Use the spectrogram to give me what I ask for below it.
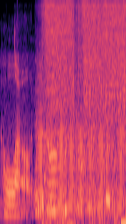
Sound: static crackles

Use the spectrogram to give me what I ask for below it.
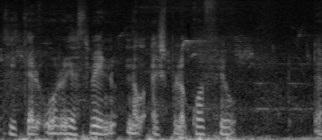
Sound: speaking local language

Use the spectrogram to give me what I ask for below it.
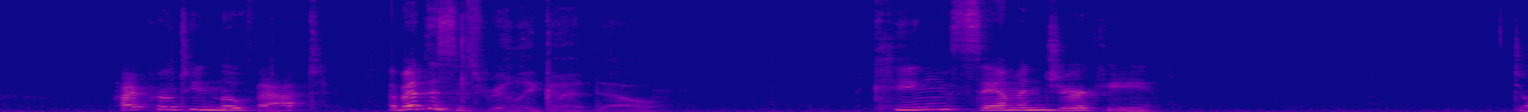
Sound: none

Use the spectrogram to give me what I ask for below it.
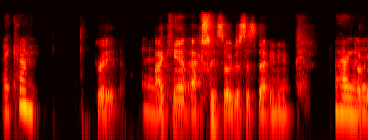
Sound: chuckles

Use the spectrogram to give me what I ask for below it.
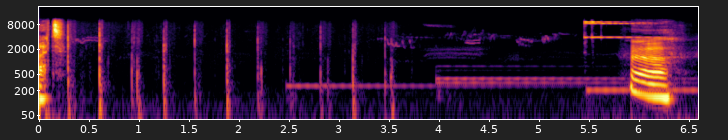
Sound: steps walking off until bell rings

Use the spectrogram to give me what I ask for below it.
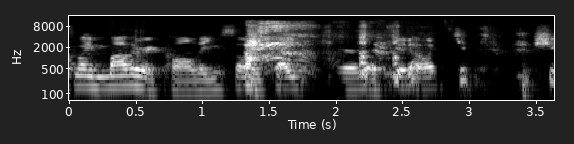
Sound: laughing

